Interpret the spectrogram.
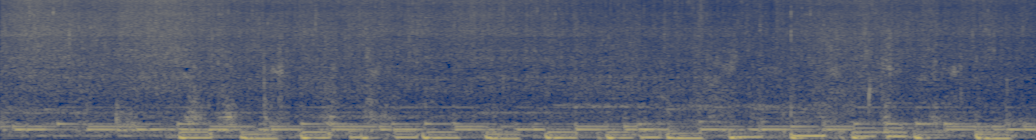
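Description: Tomato, spice and yogurt masala sizzling in oil in a frying pan while a wooden spatula stirs it. Background music with a low, stepping bass line plays underneath.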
